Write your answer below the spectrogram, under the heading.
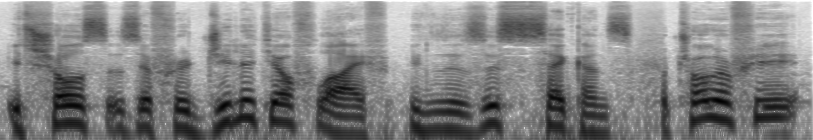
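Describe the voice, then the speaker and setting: Mellow-voiced man with a Russian accent. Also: on the high side, animated, vocal fry. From Kazakhstan. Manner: halting, many fillers and restarts. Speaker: interviewee, astrophotographer. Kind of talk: casual interview talk. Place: outdoors in a national park.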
